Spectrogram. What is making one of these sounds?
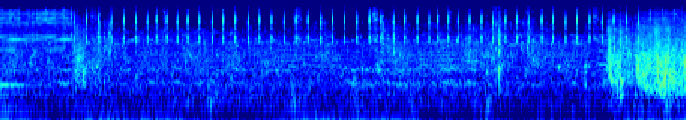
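A fishing reel clicks rapidly as line is wound in.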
